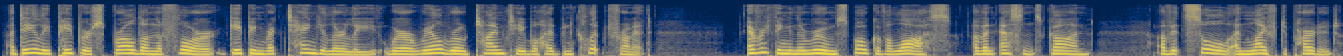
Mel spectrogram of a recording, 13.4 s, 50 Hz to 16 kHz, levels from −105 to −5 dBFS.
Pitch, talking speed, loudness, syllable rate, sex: 205 Hz, 165 wpm, -17 LUFS, 5.1 syllables/s, female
